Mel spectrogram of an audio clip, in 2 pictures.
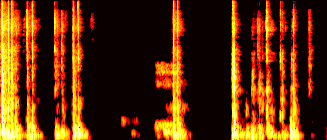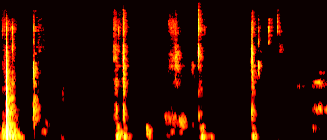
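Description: A computer keyboard typed on in bursts of quick, close clicks, the clusters separated by short silent pauses, with no talking.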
